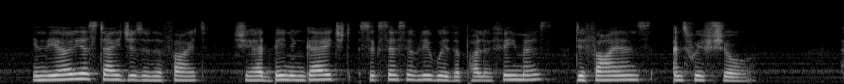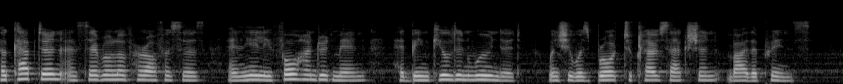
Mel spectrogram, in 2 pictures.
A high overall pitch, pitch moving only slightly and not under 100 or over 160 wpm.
Yes: high, 200 Hz; narrow, 2.1 semitones; average, 155 wpm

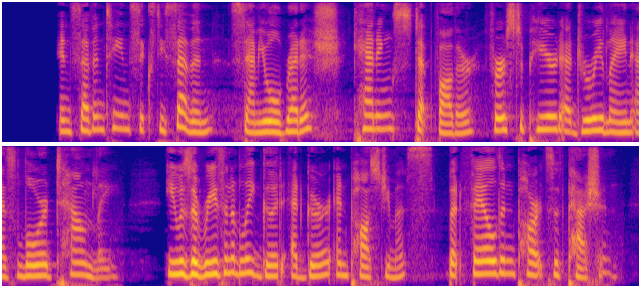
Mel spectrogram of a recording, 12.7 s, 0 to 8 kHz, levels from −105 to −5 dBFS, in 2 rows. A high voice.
Yes: high, 245 Hz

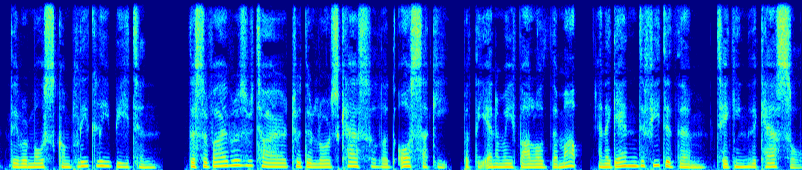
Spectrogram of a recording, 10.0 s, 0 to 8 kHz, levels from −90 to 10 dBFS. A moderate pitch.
Yes: medium, 165 Hz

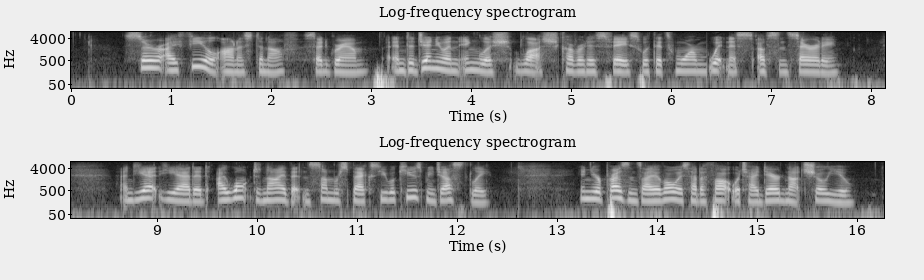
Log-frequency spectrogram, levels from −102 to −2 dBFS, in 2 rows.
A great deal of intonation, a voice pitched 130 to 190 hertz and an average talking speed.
No: average, 2.7 semitones; medium, 185 Hz; average, 190 wpm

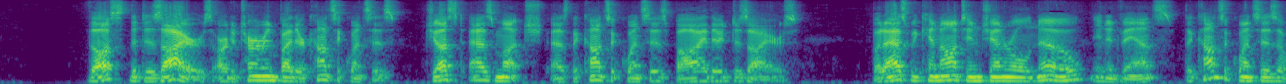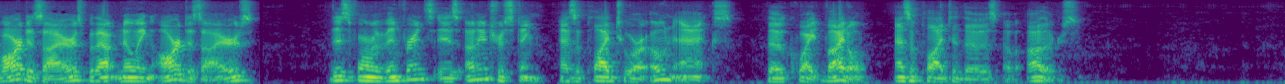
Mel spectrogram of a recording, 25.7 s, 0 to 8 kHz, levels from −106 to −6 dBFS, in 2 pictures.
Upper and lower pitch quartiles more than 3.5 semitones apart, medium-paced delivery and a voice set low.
No: average, 4.0 semitones; slow, 130 wpm; low, 130 Hz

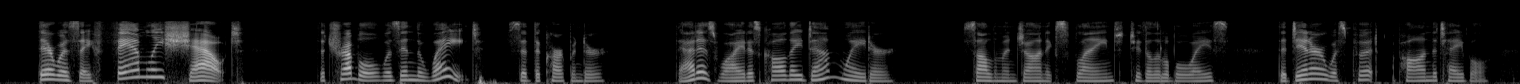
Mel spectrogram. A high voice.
No: medium, 175 Hz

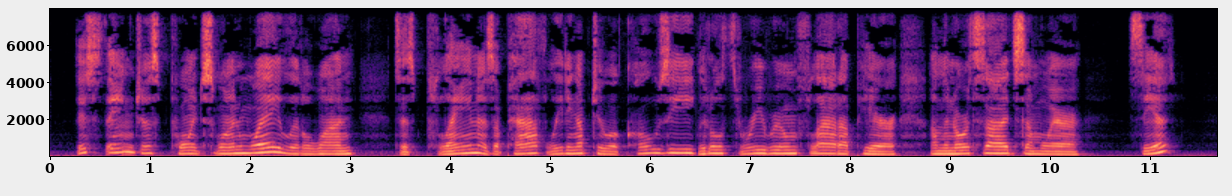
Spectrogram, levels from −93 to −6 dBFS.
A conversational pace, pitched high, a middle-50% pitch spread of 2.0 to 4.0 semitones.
No: average, 170 wpm; medium, 175 Hz; average, 3.4 semitones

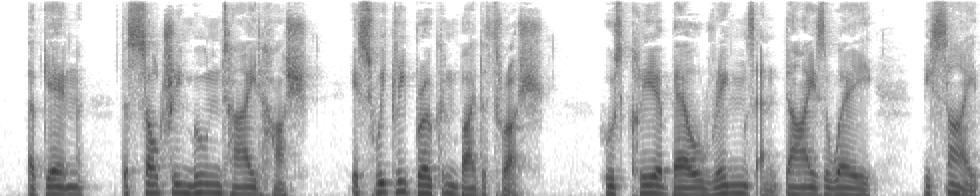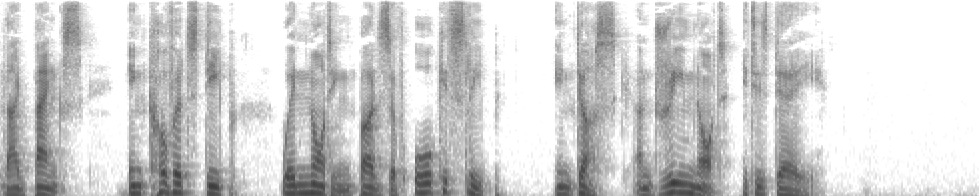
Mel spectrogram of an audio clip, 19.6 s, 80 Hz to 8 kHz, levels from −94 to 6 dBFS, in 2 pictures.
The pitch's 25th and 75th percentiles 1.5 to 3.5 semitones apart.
No: average, 3.9 semitones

